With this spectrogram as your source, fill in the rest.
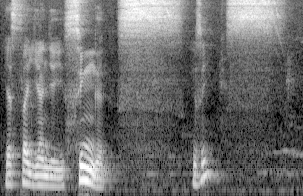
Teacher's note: The front part of the tongue is raised towards the alveolar ridge, then we will produce a alveolar fricative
